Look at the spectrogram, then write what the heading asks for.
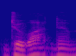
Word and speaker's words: duodenum: Duodenum is sometimes pronounced duodenum, depending upon who you listen to. So I've heard it both ways.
